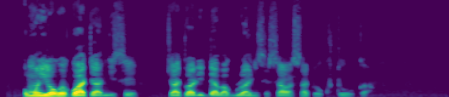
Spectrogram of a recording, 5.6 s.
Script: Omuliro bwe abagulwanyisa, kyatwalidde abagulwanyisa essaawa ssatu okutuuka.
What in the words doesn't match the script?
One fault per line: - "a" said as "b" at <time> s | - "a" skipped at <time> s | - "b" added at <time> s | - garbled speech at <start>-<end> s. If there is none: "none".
- "abagulwanyisa" said as "gwatandise" at 0.9 s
